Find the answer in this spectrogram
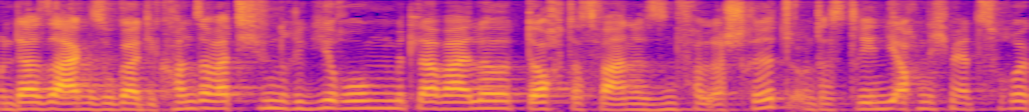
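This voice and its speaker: Against a quiet background, a man talks very fast at a high pitch with fairly even intonation. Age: 20s. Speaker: youth party spokesperson. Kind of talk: interview answer. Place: home room. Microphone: lapel.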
